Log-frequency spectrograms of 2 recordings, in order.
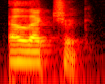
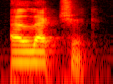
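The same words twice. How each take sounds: First: The first vowel is a short e sound. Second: The same.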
